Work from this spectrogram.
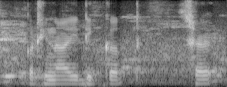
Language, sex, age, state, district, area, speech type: Maithili, male, 18-30, Bihar, Madhepura, rural, spontaneous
